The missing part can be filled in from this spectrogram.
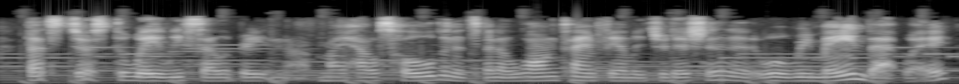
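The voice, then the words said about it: Soft, low, low-key voice. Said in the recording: “my voice is a little low, kind of talking low key because it's later, so I'm just giving a softer radio tone ... I just didn't want to have my regular tone and kind of be yelling into the microphone”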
